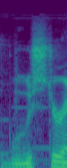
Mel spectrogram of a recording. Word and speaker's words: Worcester: anti-quidnunk that's not me isn't actually pronounced Wooster in a complete contravention of language I've always said Worcestershire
